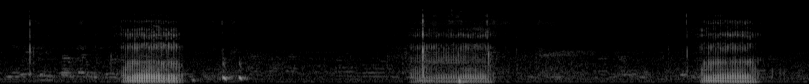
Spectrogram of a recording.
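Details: Sleeping dog snoring loudly: three loud, rough snoring breaths separated by quiet pauses in a small room; snoring.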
